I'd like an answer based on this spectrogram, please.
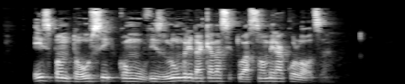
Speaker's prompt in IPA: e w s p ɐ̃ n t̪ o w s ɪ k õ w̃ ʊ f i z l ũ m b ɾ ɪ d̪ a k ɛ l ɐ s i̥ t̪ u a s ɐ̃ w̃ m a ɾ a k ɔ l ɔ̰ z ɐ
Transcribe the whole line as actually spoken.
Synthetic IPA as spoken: e s p ɐ̃ n t̪ o w s ɪ k õ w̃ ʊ v i z l ũ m b ɾ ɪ d̪ a k ɛ l ɐ s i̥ t̪ u a s ɐ̃ w̃ m i ɾ a k u l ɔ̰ z ɐ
